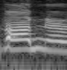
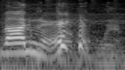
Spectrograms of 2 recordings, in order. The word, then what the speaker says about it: Wagner: bye german composer i know vogner was because like it's pronounced wagner oh i don't got this and i i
